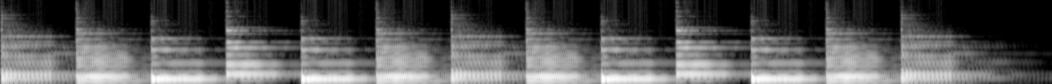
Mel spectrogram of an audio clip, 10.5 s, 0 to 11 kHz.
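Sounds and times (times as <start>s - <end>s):
G7b9 chords: 0.0s - 10.0s.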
